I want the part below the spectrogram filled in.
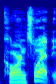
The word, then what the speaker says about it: Corenswet: But David Corenswet, right? Yes, uh, actually, yes. The Corenswet is how you pronounce it.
